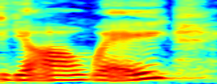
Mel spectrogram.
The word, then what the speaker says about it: Yahweh: doesn't contain vowels and the true pronunciation of the name has been a mystery for centuries so let that sink in though more recent scholarship does suggest Yahweh is correct now you may know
